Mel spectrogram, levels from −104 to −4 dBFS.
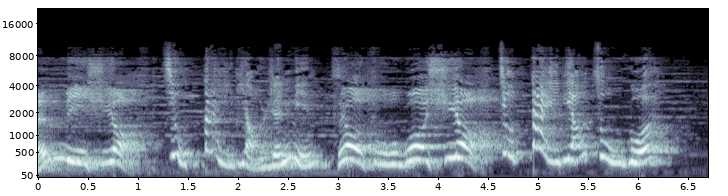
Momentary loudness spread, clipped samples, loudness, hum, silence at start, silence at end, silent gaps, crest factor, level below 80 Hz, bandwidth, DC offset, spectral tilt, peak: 8 LU; under 0.1%; -16 LUFS; none; 0 s; 0.3 s; none; 14 dB; -68 dBFS; 9.2 kHz; under 0.1%; -4.5 dB/octave; -2 dBFS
